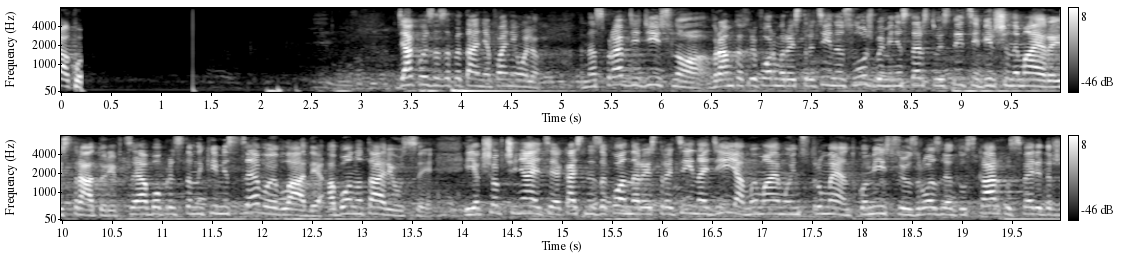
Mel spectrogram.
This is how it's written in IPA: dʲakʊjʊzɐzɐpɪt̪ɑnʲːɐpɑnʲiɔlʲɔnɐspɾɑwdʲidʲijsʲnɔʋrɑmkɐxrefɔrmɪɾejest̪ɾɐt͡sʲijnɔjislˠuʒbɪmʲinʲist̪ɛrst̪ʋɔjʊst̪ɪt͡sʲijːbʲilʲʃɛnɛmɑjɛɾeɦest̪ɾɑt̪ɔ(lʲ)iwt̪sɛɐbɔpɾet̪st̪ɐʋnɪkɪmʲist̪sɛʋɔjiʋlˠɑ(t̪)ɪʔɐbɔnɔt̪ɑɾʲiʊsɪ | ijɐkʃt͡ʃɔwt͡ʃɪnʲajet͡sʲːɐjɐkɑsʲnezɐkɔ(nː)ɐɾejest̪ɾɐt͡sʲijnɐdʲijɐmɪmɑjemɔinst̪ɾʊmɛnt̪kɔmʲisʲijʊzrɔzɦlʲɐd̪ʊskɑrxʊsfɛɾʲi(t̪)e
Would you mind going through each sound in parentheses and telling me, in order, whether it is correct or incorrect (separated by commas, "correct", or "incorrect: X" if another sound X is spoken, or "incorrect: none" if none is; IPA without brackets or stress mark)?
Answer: incorrect: ɾʲ, incorrect: d̪, correct, incorrect: d̪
